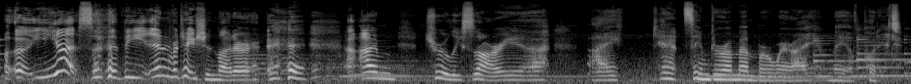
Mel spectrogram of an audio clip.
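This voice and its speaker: A woman's voice: fairly high pitch, lively intonation, a little slow, over music, low-quality recording. A woman voicing a carefree, playful boyish young bard with a light voice and theatrical manner in a video game. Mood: sheepish. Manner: playful, theatrical, flowery phrasing. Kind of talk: animated game dialogue.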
